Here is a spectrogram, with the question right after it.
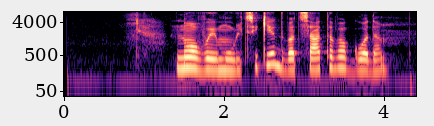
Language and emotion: Russian, neutral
